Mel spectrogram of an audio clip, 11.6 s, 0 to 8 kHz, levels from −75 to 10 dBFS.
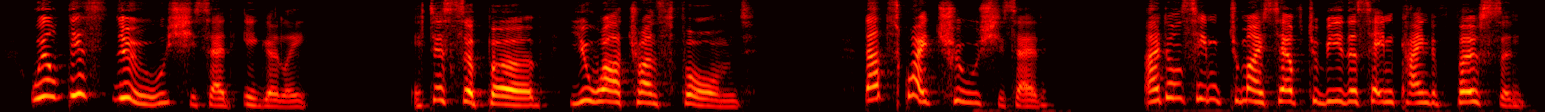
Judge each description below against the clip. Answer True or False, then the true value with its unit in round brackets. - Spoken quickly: False (150 wpm)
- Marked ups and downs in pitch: True (6.5 semitones)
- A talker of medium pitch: False (275 Hz)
